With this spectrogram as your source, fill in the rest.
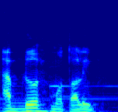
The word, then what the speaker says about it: Abdul Muthalib: Jadi kakeknya Abdul Muthalib. Ya, ini yang betul ya. Saya barusan ada kesalahan pengucapan.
